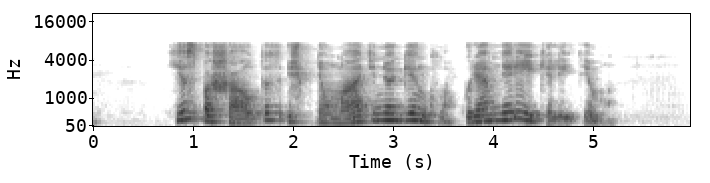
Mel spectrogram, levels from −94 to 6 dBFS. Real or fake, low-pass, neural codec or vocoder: real; 7.2 kHz; none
